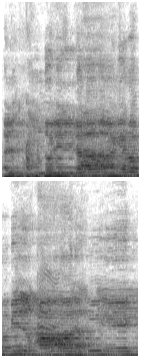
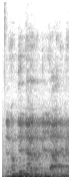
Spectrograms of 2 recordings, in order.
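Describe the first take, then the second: First: The 'ain' sound in alameen is lengthened. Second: The 'ain' sound in alameen is short. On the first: The speaker calls it right. "ഐൻ ശബ്ദം നീളുന്നതാണ്" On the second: The speaker calls it wrong. "ഇന്നലെ ഞാനൊരു പള്ളിയിൽ പോയ പാടത്തെ ഇമാം ഇങ്ങനെ പറഞ്ഞു"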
